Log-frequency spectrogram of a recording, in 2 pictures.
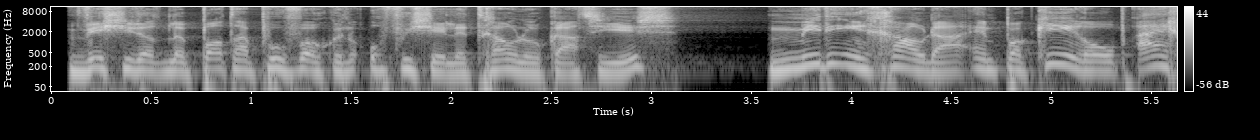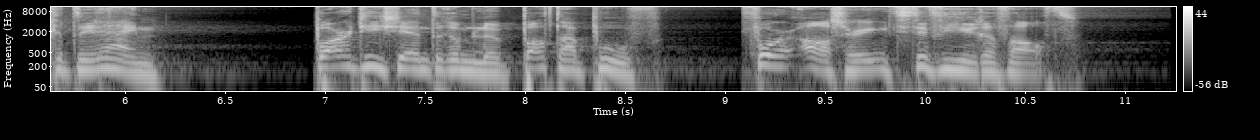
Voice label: commercial; le patapouf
